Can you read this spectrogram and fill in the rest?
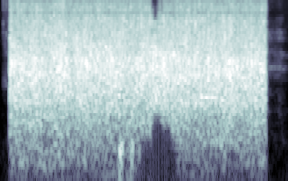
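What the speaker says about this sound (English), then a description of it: "You got your first applause of the day." Applause greets an entrepreneur as he is introduced, a uniform, dense wash of clapping that starts abruptly, holds steady for about three seconds, then cuts off, with no voices over it.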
